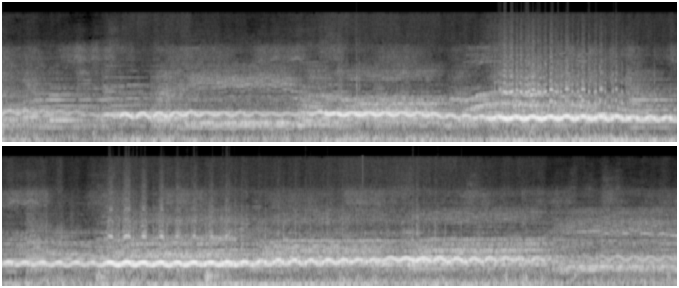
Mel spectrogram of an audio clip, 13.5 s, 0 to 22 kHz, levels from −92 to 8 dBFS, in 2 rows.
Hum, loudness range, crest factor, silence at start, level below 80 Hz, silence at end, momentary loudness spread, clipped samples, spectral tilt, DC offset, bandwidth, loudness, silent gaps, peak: none; 5 LU; 8 dB; 0 s; -26 dBFS; 0 s; 14 LU; 0.7%; -5.5 dB/octave; under 0.1%; 11 kHz; -9 LUFS; none; 0 dBFS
